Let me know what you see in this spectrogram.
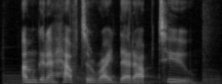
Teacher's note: T at the end of that becomes a flap T before the vowel up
